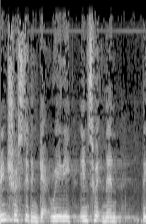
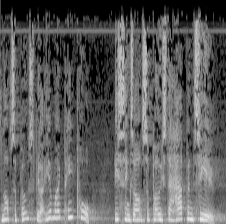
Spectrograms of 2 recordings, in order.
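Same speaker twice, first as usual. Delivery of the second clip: higher, lightly pleading voice of God; voicing God; 7 semitones higher than usual. God speaking to his wayward people, lightly voiced. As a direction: plead a little, pitched up. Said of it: "God says".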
